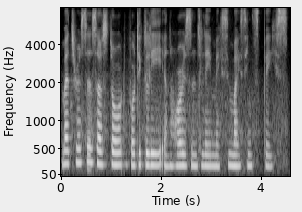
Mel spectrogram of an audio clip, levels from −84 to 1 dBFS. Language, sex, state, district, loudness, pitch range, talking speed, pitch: English, female, Nagaland, Dimapur, -17 LUFS, 200-220 Hz, 105 wpm, 210 Hz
